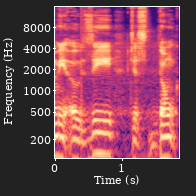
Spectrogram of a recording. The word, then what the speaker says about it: Oz: but it's o z it's o z with a period but that's not really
